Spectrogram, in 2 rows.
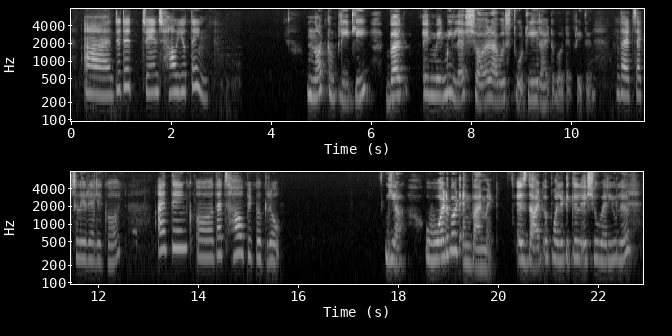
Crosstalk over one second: none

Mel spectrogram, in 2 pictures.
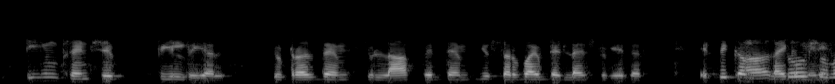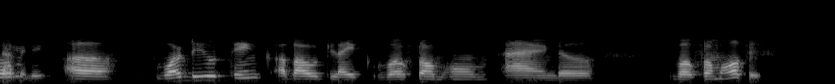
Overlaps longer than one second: present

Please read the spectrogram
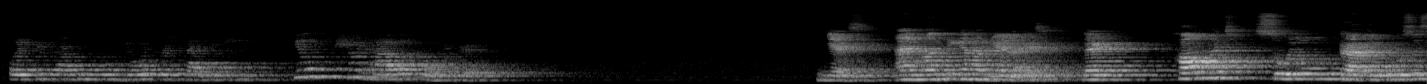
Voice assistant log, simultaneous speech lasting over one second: none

